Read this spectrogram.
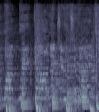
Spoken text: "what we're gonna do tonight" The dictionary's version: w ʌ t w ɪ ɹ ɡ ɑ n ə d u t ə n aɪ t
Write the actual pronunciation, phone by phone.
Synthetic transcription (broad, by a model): w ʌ t w ɪ ɹ ɡ ɑ n ə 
